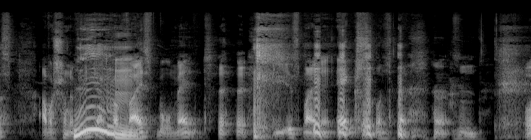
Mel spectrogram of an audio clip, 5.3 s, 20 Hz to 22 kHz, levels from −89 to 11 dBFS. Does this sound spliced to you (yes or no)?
yes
